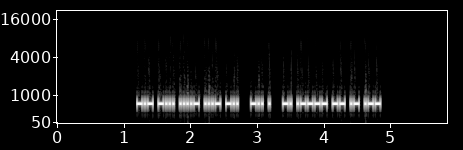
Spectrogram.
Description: Morse code, heard as a keyed tone, about 44 wpm, 700 Hz. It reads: KB4VD DE N1MAW
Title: USA Callsign DE Callsign - 5 Characters - 45wpm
